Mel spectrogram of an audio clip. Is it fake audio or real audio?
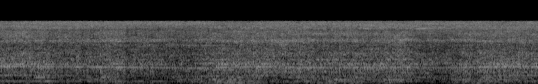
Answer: real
